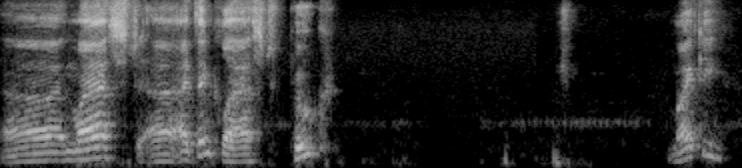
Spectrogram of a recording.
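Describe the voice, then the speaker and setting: A man's voice: a little high, sing-song, very slow, a little mellow. A man hosting an online game over a video call, calling on each player with brief, hesitant prompts. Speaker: game host.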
